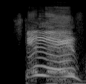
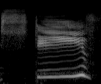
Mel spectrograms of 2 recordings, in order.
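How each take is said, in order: First: Loud, high holler; acted shout for someone missing; shouted call. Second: High, drawn-out searching call; acted tentative call for someone missing; questioning call. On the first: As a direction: holler the name, drawn out and high. Calls louder for missing Steve. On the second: Maitre d' searching for Steve.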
